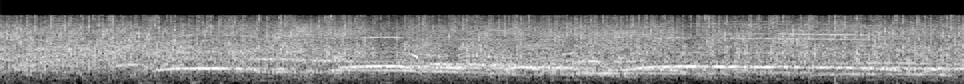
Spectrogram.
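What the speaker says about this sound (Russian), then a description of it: "Аплодисменты." An audience claps continuously in a studio, dense even applause with a few light cheers and whistles mixed in.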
